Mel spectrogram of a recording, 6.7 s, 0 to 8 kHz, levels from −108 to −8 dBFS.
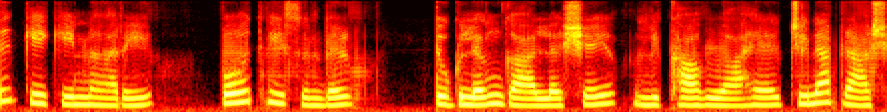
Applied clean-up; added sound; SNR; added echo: neural diffusion model UNIVERSE++.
